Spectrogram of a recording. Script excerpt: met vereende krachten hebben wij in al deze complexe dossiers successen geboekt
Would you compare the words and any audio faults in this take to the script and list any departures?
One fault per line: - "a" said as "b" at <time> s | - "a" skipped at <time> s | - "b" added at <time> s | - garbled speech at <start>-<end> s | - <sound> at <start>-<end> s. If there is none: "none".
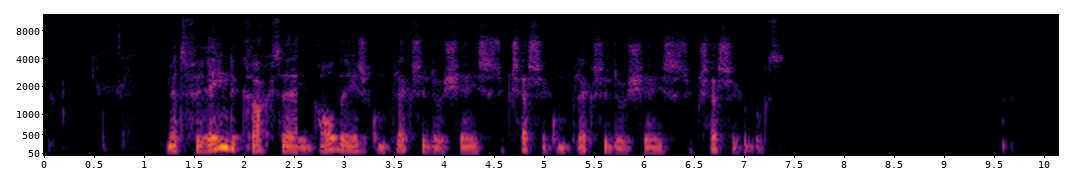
- "hebben wij" skipped at 2.5 s
- "complexe dossiers successen" added at 5.0 s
